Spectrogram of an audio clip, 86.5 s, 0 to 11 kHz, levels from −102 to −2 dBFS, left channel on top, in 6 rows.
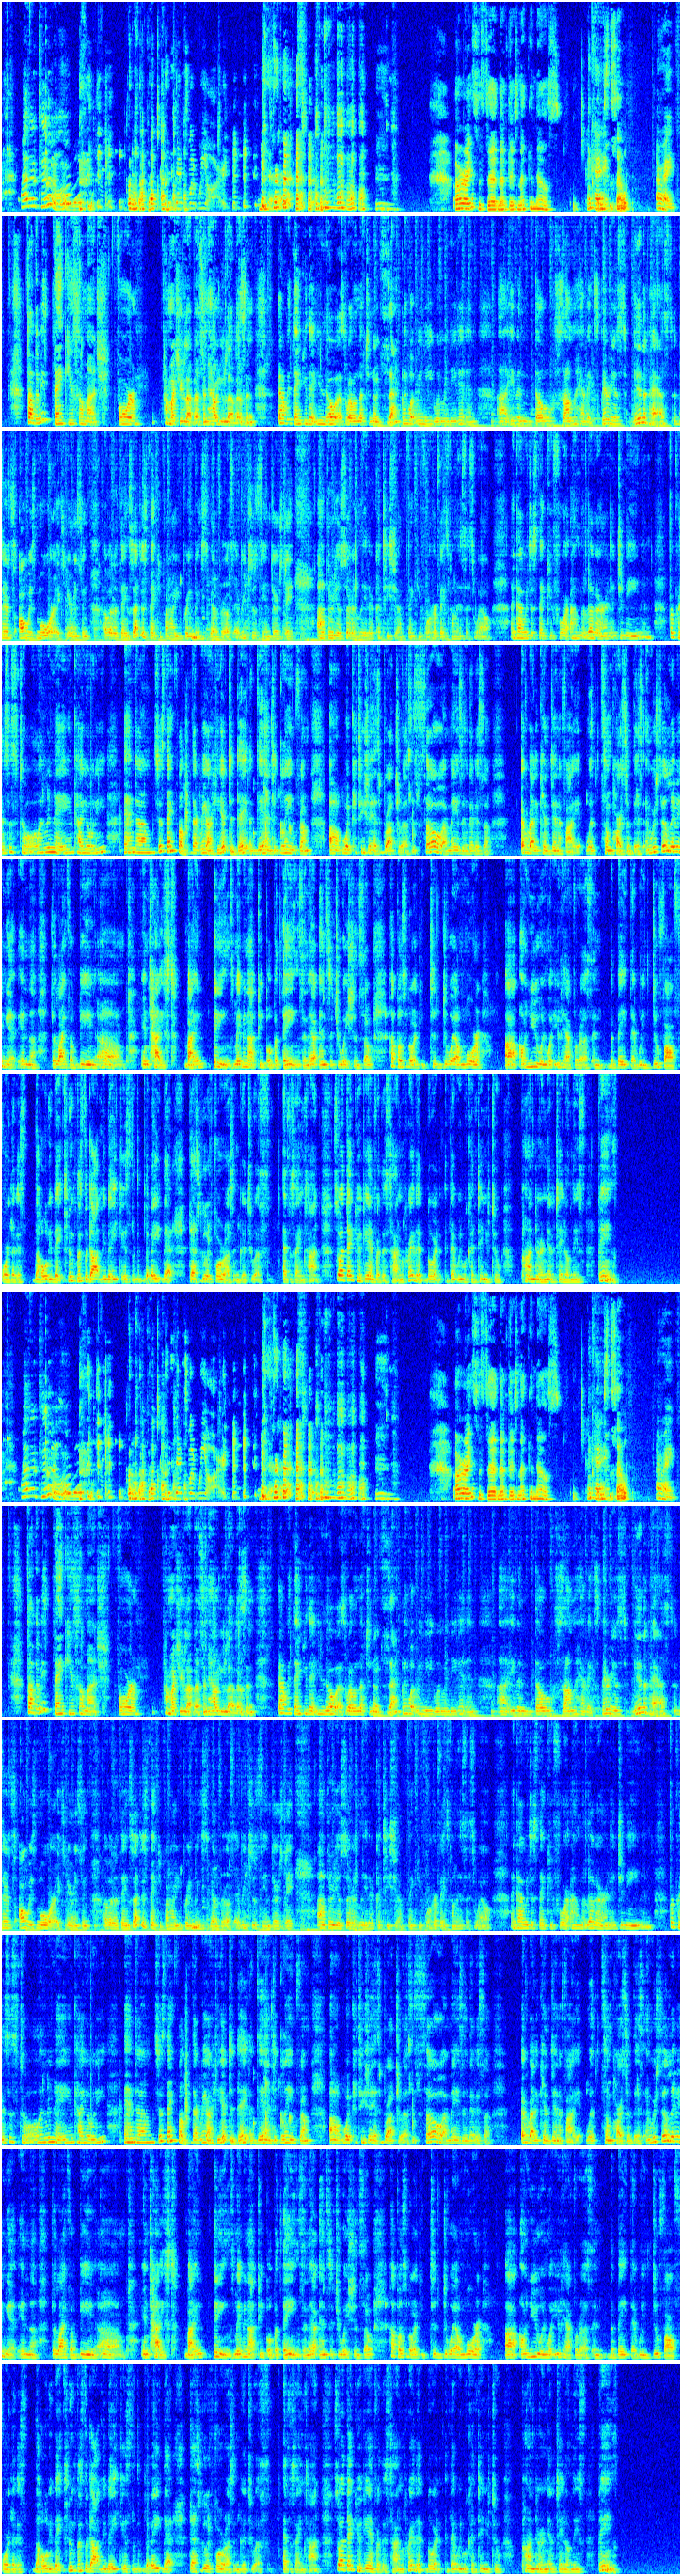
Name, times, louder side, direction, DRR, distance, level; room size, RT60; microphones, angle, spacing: voice 1, 0.1-1.5 2.7-3.7 5.5-6.0 6.7-7.7 8.3-8.4 9.6-9.8 12.4-13.0 13.9-14.3 14.6-17.4 17.8-53.9 54.3-68.1 68.4-77.8 78.1-84.4 84.8-85.2, left 2 dB, 90° left, 1.2 m, -32 dB
voice 2, 1.0-2.8 3.5-5.5 6.5-6.7 7.6-8.4, right 5 dB, 40° right, 0.6 m, -38 dB
voice 3, 2.7-3.0 3.5-3.6 5.5-6.6 8.1-8.2 9.1-11.8 12.7-13.3 32.9-33.0, equal, ahead, 0.4 m, -26 dB
sound 1, 22.3-38.5, left 1 dB, 45° left, 1.0 m, -49 dB
3.7 x 2.7 x 2.9 m
head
